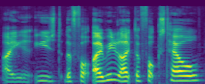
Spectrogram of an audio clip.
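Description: A woman giving casual, informal commentary over a game building video, sounding nasal and a bit flat from a sore throat. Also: medium pitch, normal speed. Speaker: gaming video creator, narrator.

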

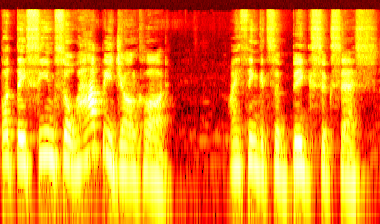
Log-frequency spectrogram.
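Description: An actor playing an earnest, polite young aspiring chef in a children's audio drama. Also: male voice, a little high, sing-song, normal speed, sharp tone, breathy edge, full character voice. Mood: earnest, anxious. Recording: faint crowd behind the voice.

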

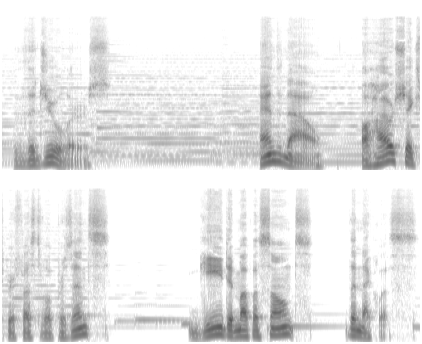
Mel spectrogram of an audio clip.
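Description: A man's voice: deep voice, mellow. A man hosting a radio play in a theatrical, old-fashioned announcer style. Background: music.

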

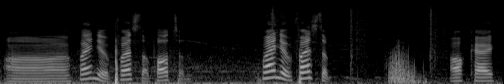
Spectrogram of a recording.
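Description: A gaming streamer, giving exclamatory, halting English commentary and reading game text aloud. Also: mid-range voice, sing-song. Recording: clear background noise and clicks.

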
